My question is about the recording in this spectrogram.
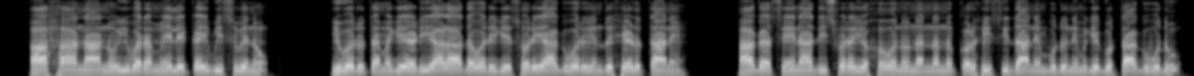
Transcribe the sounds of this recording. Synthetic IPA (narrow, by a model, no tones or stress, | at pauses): aːɦɐnaːnuiʋɐɾɐme̞ːle̞kɐjbisuʋe̞nu | iʋɐɾut̪ɐmɐɡe̞ɐɽijaːɭaːd̪ɐʋɐɾiɡe̞sɔɾɛjaːɡuʋɐɾue̞nd̪uhe̞ːɭut̪ːaːne̞ | aːɡɐsɛːnaːd̪iːʃʋɐɾɐjɔɦɔːʋɐnunɐnːɐnːukɐɭuɦisid̪ːaːne̞mbud̪unimɐɡe̞ɡɔt̪ːaːɡuʋud̪u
